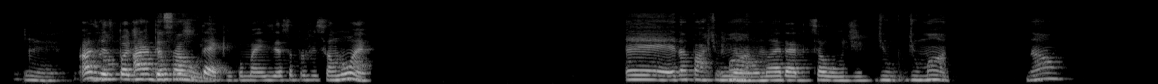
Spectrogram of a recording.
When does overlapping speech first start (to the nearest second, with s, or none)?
1 s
